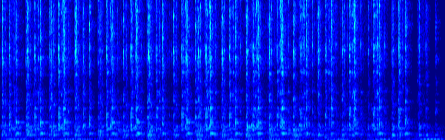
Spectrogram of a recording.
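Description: A whisk beating curd in a glass bowl: quick, even strokes, several a second, with the wires scraping and clicking against the glass.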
